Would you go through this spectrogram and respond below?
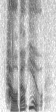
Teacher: It sounds like one long word. The T at the end of about often disappears or turns into a very light sound.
